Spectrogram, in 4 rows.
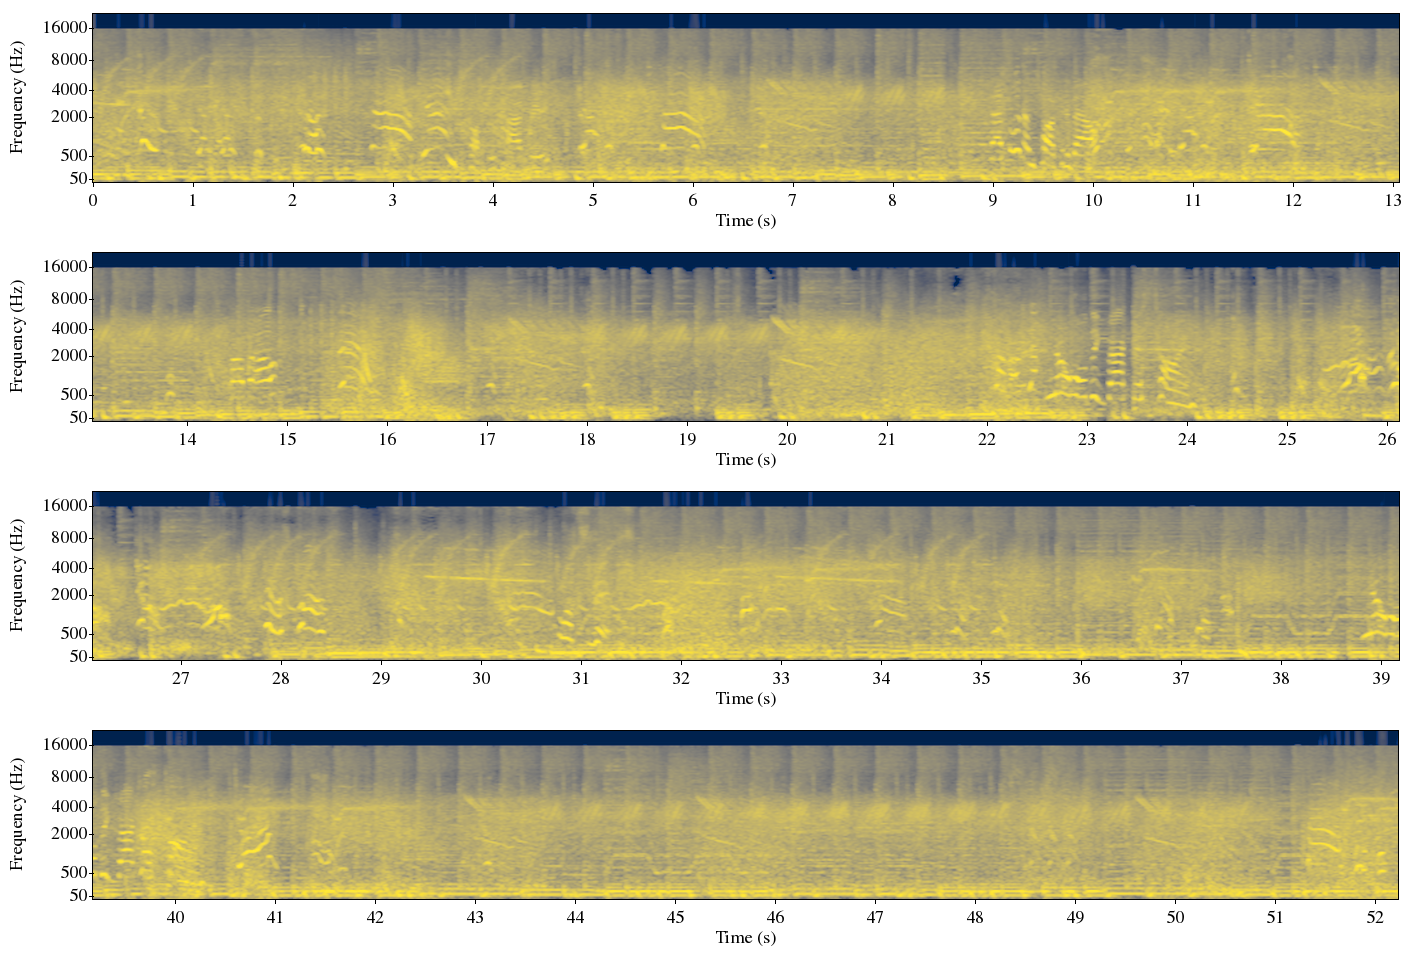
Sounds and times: Music: 0.0s - 52.2s.

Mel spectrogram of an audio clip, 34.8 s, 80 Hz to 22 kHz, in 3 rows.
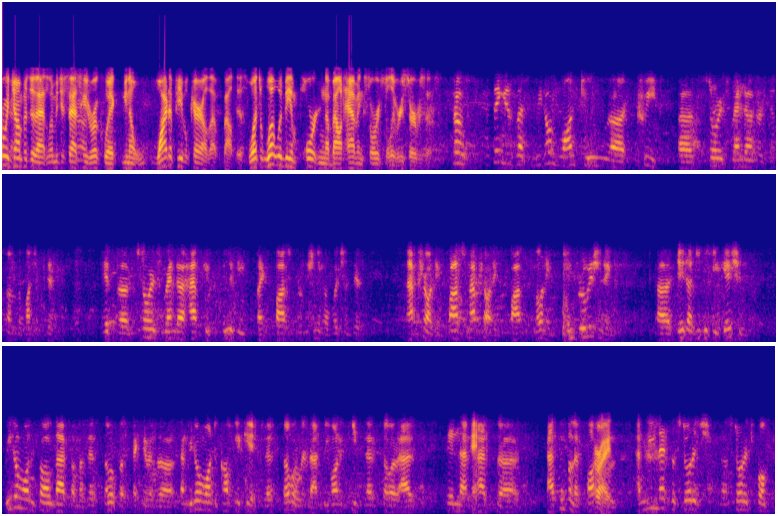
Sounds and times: Speech: 0.0s - 12.4s, 13.1s - 17.1s, 17.7s - 20.8s, 21.4s - 34.8s.

